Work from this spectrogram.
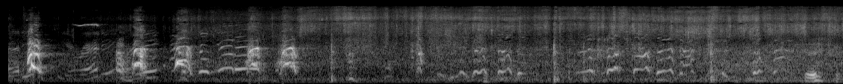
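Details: Corgis barking while biting at water sprayed from a hose: a quick run of sharp, high yapping barks in the first three seconds, then softer, lower yelps and murmuring voices over a steady hiss of spraying water.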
